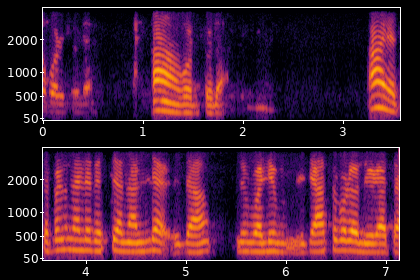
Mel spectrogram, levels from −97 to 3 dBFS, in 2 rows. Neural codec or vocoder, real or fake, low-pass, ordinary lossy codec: none; real; 3.6 kHz; none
